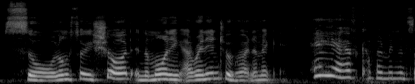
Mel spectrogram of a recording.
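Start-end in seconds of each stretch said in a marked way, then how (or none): 3.1-4.1 higher, quicker re-enacted hello; bright greeting. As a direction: call out a quick, high-pitched hey. Cheerily approaching the artist.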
